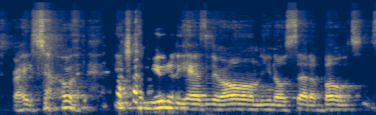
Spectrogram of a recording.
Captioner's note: laugh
